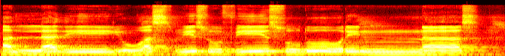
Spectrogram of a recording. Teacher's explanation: یا مدہ ہے تو یا مدہ کو ایک الف کی مقدار کھینچ کر پڑھیں گے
